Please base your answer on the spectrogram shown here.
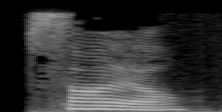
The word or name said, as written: sile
